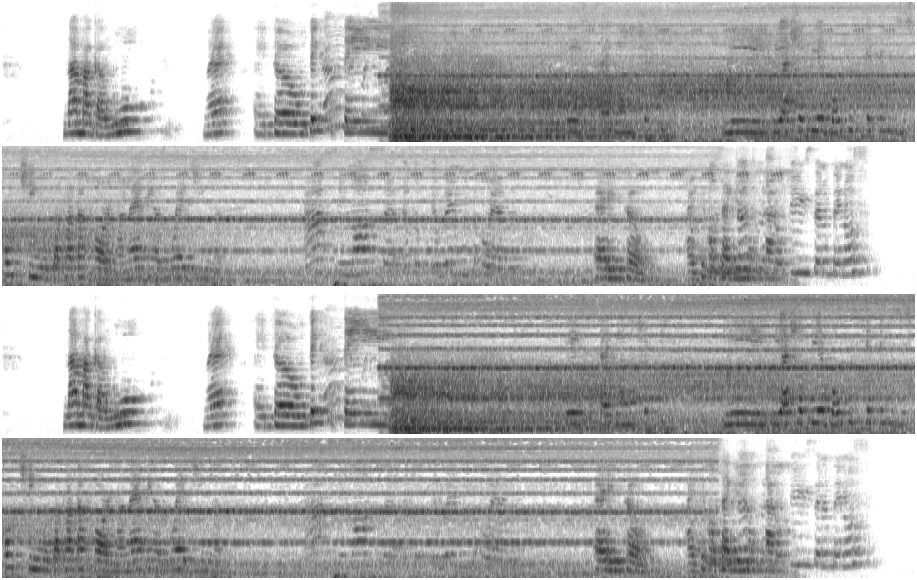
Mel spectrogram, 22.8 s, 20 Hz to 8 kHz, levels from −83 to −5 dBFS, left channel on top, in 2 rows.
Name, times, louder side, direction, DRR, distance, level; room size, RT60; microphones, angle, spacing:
voice 1, 0.8-1.8 2.5-2.8 3.1-5.0 7.0-8.7 9.0-14.2 18.8-19.6 20.0-21.1, right 2 dB, 15° right, 1 dB, 3.6 m, -30 dB
voice 2, 1.5-2.1 3.6-6.1 15.2-18.0 20.0-22.2, left 3 dB, 35° left, 0 dB, 7.0 m, -40 dB
sound 1, 4.7-20.4, right 7 dB, 60° right, 0.9 m, -30 dB
sound 2, 4.8-15.0 15.3-16.2 16.5-16.6 17.0-17.9 18.1-18.3 18.5-21.3, left 3 dB, 80° left, 1.5 m, -28 dB
21.5 x 19.5 x 2.5 m, 0.35 s
head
